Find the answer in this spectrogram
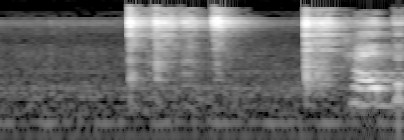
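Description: Steel serving spoon knocking against the pan and serving bowl as thick curry is spooned out: about four sharp clinks in the second half.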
